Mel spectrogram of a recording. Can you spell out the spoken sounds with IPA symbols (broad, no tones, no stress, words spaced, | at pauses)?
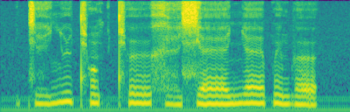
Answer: ce̤ ʎycʰõkcʰøː xɛ̤ ɕɛːɲɛːpẽ bœ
